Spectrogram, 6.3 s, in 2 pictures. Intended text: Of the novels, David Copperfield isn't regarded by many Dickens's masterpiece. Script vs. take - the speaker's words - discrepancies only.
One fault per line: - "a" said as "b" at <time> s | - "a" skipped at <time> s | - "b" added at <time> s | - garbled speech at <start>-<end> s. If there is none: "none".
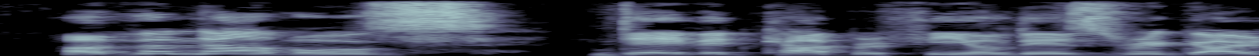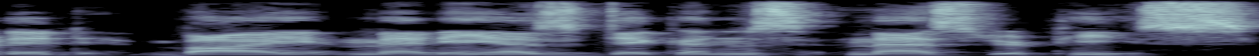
- "isn't" said as "is" at 2.6 s
- "as" added at 4.4 s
